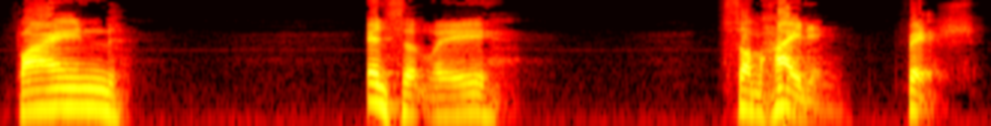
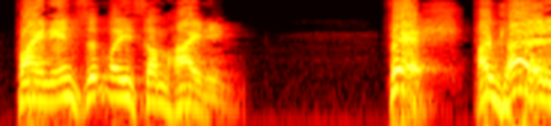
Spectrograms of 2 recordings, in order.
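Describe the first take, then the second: First: "Find... instantly... some hiding... Fish" with long pauses between words, soft; spelled out slowly. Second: Triumphant reveal of the acronym; eureka. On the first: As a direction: work the acronym out word by word. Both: Shown as a demonstration. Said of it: "It's an acronym!".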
